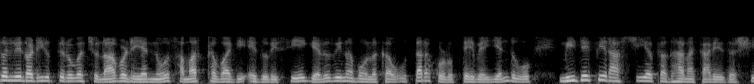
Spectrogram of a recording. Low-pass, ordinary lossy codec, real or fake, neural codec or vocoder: 3.6 kHz; Opus, 24 kbps; fake; codec, 16 kHz in and 24 kHz out, 0.6 kbps, FocalCodec, streaming, 4096 codes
